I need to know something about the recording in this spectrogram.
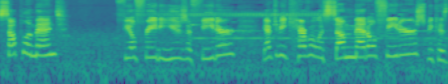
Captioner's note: wind chime begins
